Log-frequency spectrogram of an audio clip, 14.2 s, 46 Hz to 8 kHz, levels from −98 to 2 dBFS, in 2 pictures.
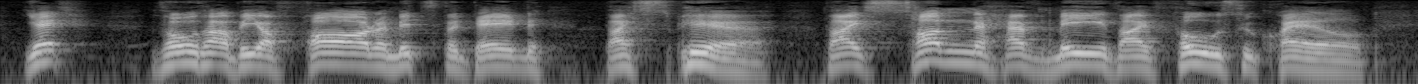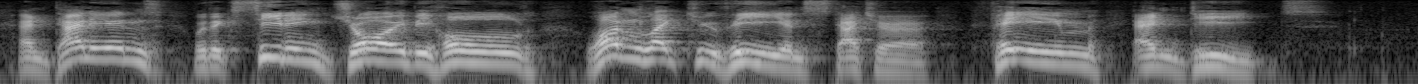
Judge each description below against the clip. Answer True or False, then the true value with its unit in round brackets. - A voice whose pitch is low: False (150 Hz)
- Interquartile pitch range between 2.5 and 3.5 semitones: False (5.4 semitones)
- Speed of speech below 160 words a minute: True (140 wpm)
